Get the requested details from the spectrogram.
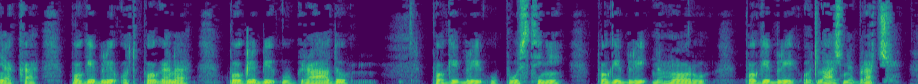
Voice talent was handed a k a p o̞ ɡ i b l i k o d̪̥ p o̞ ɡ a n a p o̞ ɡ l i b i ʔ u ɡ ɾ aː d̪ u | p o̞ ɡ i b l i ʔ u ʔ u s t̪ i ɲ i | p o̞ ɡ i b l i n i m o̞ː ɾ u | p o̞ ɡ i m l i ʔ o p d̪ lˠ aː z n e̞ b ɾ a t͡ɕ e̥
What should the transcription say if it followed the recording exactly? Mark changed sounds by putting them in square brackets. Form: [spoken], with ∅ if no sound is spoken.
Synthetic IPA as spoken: a k a p o̞ ɡ i b l i [ʔ] o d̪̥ p o̞ ɡ a n a p o̞ ɡ l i b i ʔ u ɡ ɾ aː d̪ u | p o̞ ɡ i b l i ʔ u [p] u s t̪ i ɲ i | p o̞ ɡ i b l i n [a] m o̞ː ɾ u | p o̞ ɡ i [b] l i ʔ o [∅] d̪ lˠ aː [ʒ] n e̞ b ɾ a t͡ɕ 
